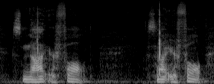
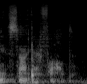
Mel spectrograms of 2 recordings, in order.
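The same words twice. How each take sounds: First: Softer, gently pressing each word; soft repetition. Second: Barely whispered, much softer. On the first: Counselor gently repeating it to the young man, softly. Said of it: "keeps saying it". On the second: Counselor whispering it to the angry young man, very soft. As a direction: breathe it out as a whisper. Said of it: "And he keeps saying". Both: Retold or imitated.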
